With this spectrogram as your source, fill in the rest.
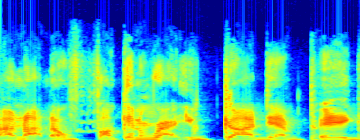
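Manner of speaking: high, screaming, defiant street-thug yell. Retelling a scene played as a street thug being arrested: imitating a yelling street thug. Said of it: "yelling and screaming".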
